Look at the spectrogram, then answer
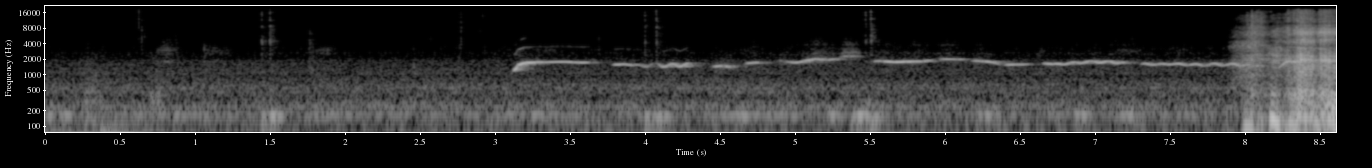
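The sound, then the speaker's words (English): A person whistles a wavering melody, a wrestler's entrance theme music, for about five seconds, sliding up and down in pitch, over faint background noise and a few soft clicks, ending in a brief burst of noise. “he whistles and beatboxes people's fucking theme music.”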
